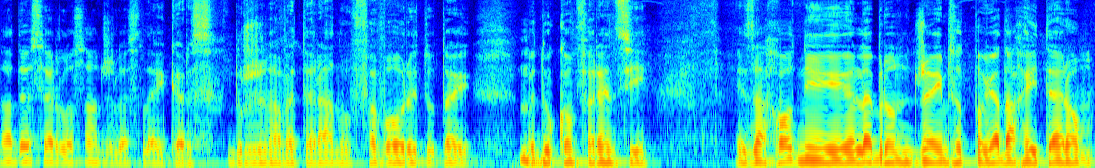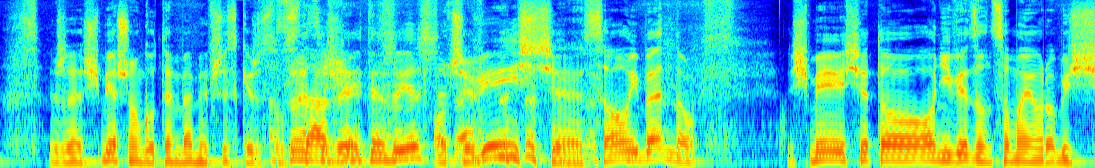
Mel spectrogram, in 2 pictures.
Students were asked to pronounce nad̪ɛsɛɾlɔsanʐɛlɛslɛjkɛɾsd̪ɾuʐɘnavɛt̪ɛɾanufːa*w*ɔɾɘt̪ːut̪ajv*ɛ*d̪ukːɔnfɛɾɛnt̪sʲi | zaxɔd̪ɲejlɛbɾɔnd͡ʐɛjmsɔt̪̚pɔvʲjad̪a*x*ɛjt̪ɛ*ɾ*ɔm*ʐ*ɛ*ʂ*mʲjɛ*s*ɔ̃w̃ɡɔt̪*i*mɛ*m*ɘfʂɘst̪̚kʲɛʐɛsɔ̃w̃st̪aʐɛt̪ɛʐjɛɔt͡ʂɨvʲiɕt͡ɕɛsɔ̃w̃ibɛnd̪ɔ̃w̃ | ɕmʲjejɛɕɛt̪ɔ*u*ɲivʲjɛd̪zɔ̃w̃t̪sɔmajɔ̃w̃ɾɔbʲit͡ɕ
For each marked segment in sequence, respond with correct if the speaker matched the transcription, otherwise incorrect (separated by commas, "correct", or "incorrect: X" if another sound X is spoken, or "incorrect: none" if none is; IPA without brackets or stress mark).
incorrect: v, correct, correct, correct, correct, incorrect: ɕ, incorrect: ʂ, incorrect: ɛ, correct, incorrect: ɔ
